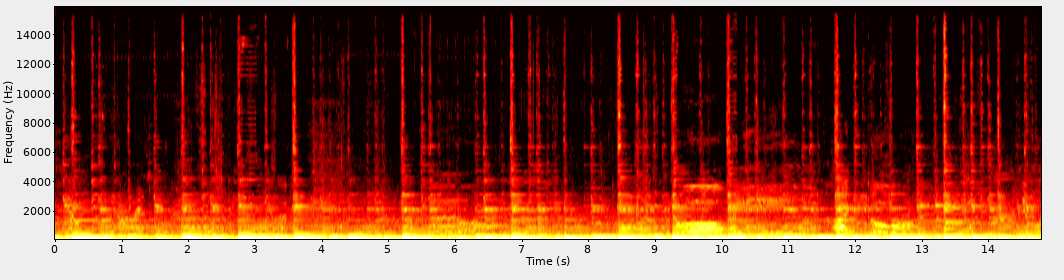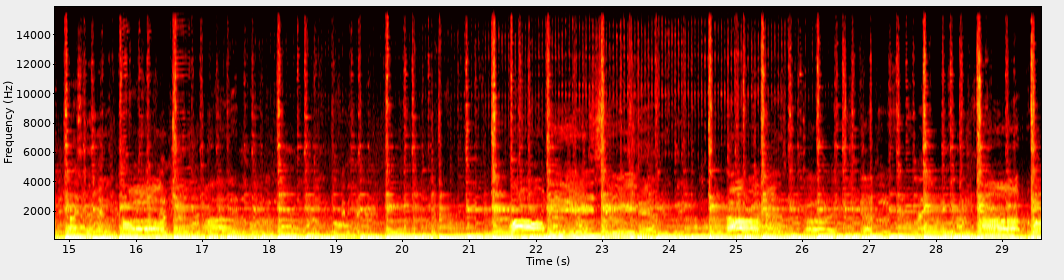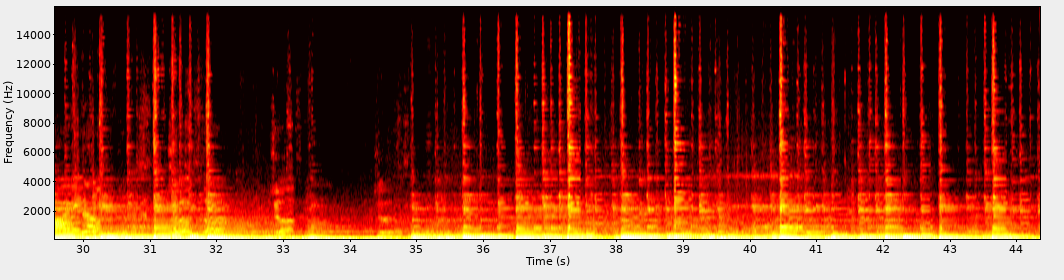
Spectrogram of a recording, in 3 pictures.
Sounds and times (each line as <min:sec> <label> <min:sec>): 0:00.0 singende menschen 0:44.3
